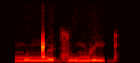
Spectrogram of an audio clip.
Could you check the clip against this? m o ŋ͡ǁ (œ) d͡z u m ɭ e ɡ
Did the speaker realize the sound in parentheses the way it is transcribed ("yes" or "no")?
yes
